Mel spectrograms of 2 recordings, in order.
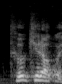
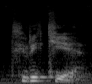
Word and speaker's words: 튀르키예: 터키는 영어식 발음이라서 조금 경홀한 이야기입니다. 예. 터키라는 말은 미국에서 추수감사절에 잡아먹는 그게 뭐죠? 우리말로 칠면조. 그걸 터키라고 합니다. 그래서 이 터키아 정부에서 유엔에다가 우리나라 국호를 바꿔달라 해서 용감한 나라 트리키에 이렇게 바꿨습니다.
